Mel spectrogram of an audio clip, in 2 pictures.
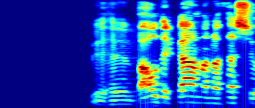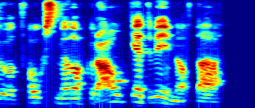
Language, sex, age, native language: Icelandic, male, 30-39, Icelandic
